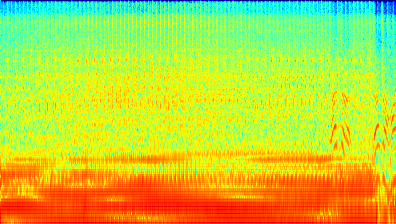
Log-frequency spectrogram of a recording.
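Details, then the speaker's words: Subaru BRZ with a used replacement engine, first run after fixing a leaking external oil bypass line, while earlier a phaser click was suspected: a deep, regular knock at idle, about three to four a second, centred in the engine; a bad rod knock, spun bearing. "give it a little wrap that's definitely a knock huh I said yeah it's a bad one"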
